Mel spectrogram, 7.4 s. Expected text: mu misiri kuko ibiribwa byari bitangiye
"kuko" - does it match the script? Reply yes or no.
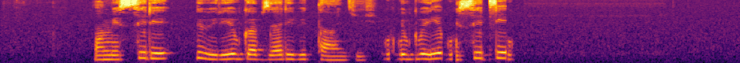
no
